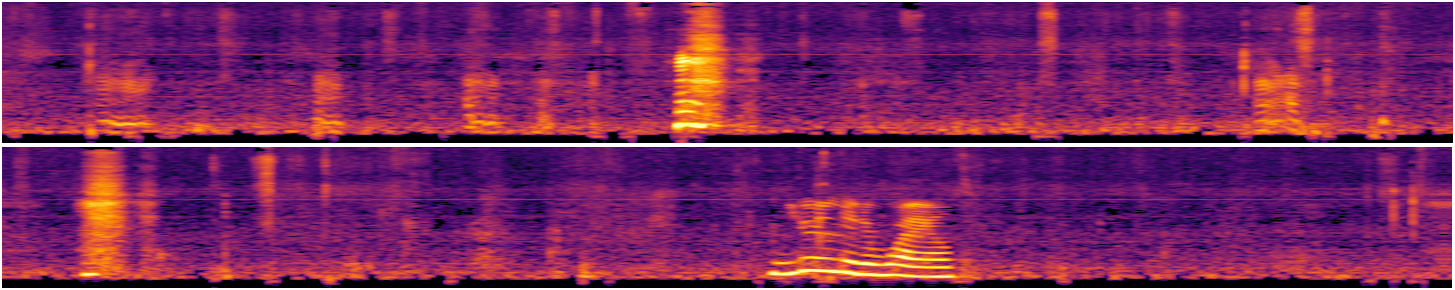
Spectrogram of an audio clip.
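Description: A puppy scrabbles on a soft bed.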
